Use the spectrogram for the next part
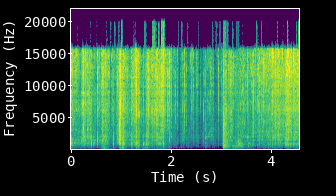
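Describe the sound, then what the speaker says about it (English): Paper packaging around a Hasbro Marvel Legends Attuma build-a-figure wave action figure crinkles and rustles nearly nonstop during unboxing, close and fairly loud, with dense bursts of crackling and a brief lull before it picks up again. "sorry for the paper noise"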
